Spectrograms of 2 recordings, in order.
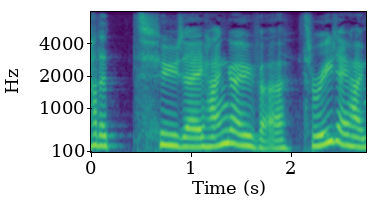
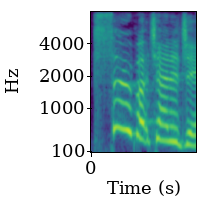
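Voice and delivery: mock perky; 8 semitones higher than usual. Host describing her friend's energy, mock cheery. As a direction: stretch it high, imitating someone bubbly.

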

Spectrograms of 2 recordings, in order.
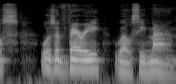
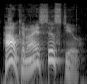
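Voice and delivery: bright, louder surgeon greeting; 6 semitones higher, 13 dB louder than usual. Acted. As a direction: greet the patient brightly, a bit higher. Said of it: "he said in a bright voice".

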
